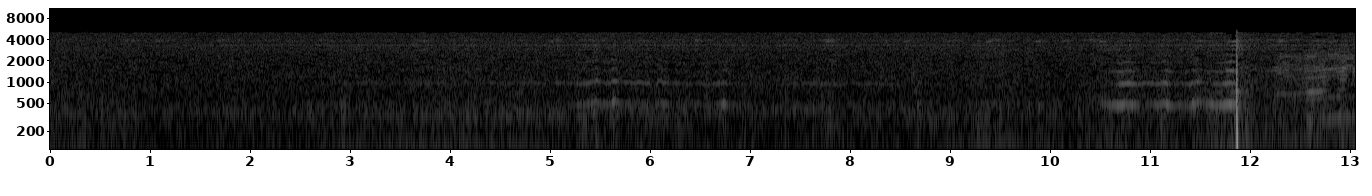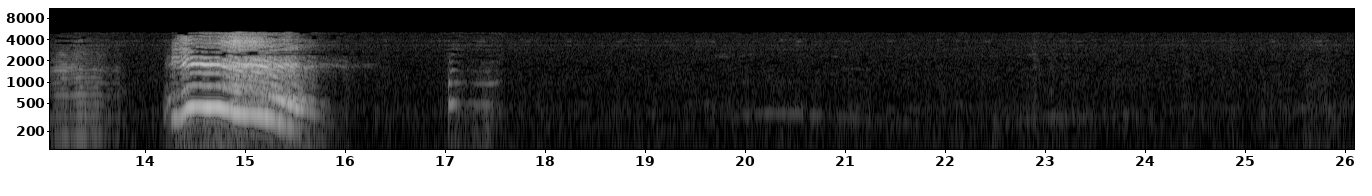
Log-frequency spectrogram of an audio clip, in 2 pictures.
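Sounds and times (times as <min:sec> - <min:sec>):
long rising and falling cry: 0:12.6 - 0:16.2.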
